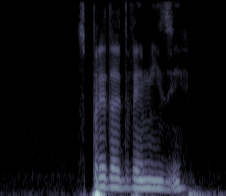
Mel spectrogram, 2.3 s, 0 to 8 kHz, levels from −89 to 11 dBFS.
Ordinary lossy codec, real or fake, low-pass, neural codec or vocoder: none; fake; none; codec, 16 kHz, 6 kbps, DAC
